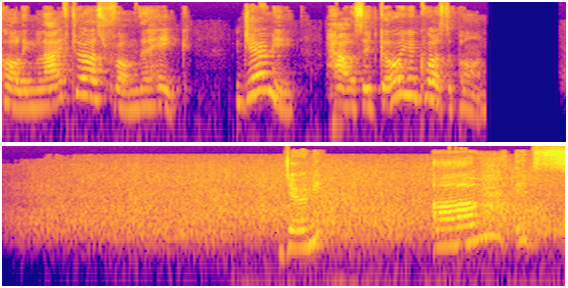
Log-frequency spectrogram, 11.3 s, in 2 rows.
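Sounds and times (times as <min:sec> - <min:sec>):
speech: 0:00.0 - 0:04.9, 0:08.4 - 0:09.0, 0:09.9 - 0:11.2
rushing water through a phone line from flooded The Hague: 0:05.6 - 0:11.2.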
